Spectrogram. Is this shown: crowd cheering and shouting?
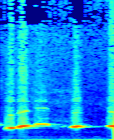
no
